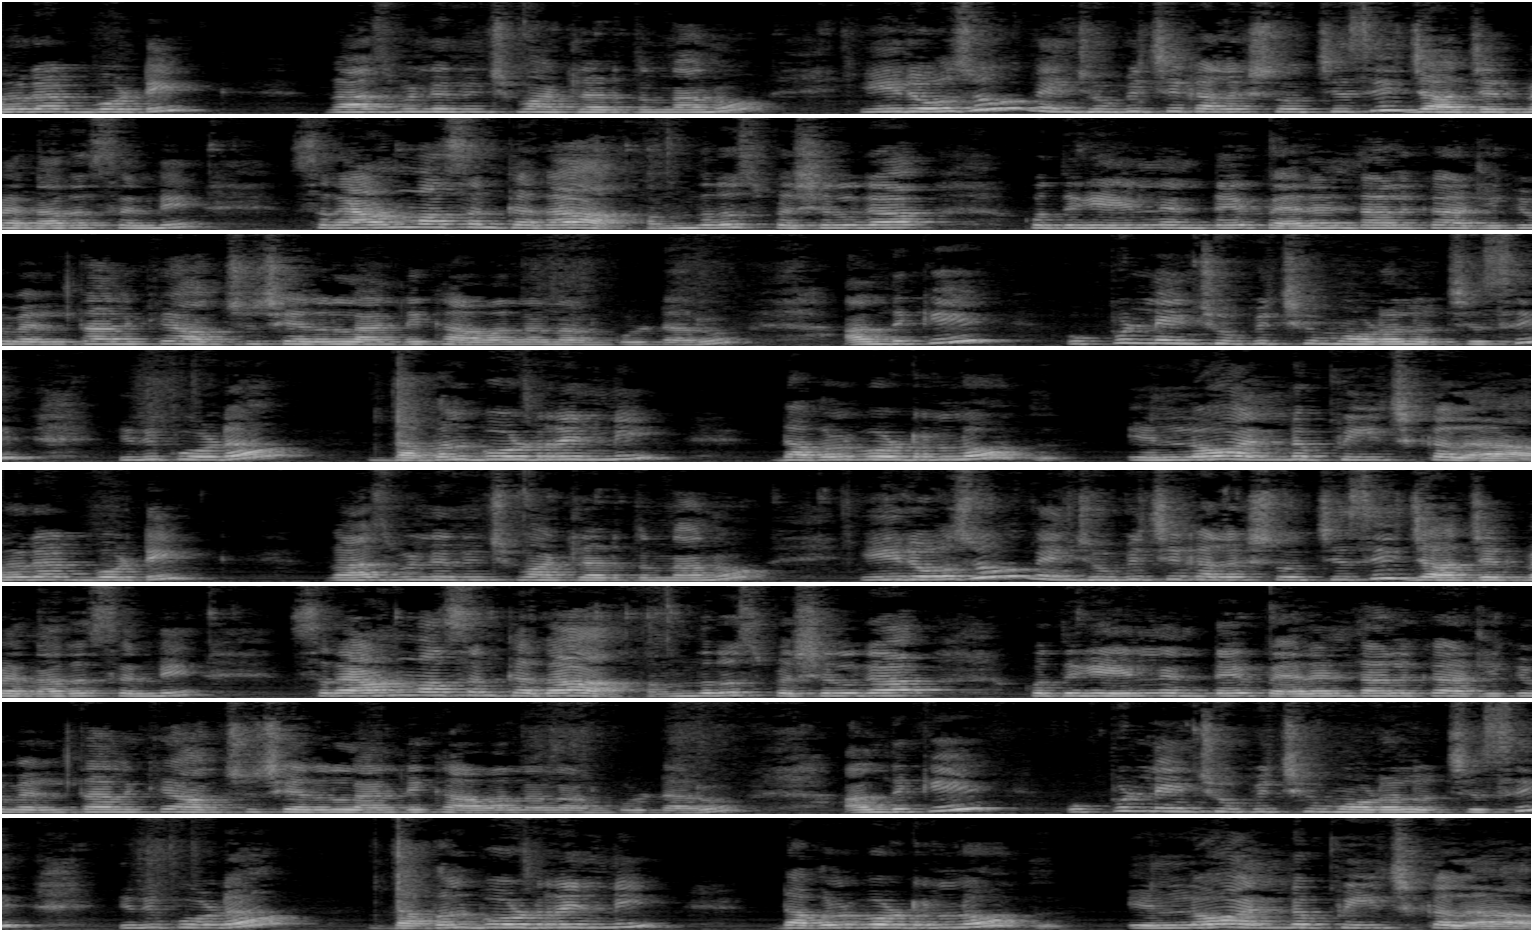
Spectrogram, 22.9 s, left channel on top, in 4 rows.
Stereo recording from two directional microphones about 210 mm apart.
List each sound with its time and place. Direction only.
0.0 s a sound: 15° left (ahead or behind)
1.2 s a woman's voice: 15° left (ahead or behind)
14.6 s a woman's voice: 15° left (ahead or behind)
